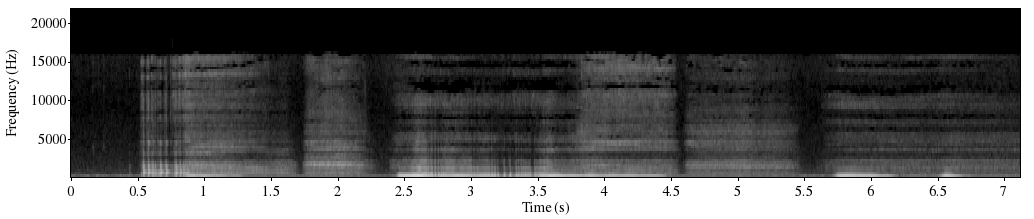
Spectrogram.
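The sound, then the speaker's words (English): Heavy, breathy exhalations, several drawn-out, some carrying a low voiced moan, with pauses between breaths; no speech. “I'm breathing heavily.”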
